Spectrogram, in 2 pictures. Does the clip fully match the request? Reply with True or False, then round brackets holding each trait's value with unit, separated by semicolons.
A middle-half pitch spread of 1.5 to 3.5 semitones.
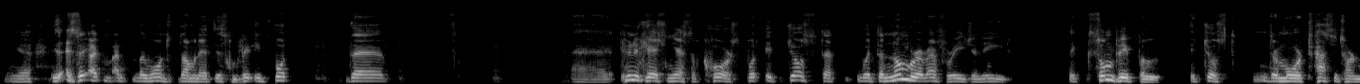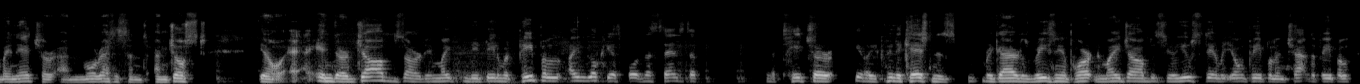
True (2.5 semitones)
